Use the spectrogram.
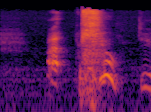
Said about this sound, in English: I just sneezed. Okay, sorry. That was probably disgusting.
